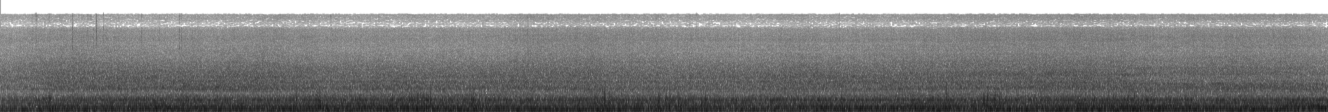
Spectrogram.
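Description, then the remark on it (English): A car engine drones steadily as the vehicle drives, a continuous low rumble with road noise that stays loud and even throughout, with no voices. “Oh, I love this car.”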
